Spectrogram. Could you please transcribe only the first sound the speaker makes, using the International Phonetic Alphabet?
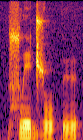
sʷ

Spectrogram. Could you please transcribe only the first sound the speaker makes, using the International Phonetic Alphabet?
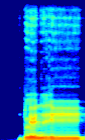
p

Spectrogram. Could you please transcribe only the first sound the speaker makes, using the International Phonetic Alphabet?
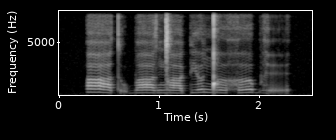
aː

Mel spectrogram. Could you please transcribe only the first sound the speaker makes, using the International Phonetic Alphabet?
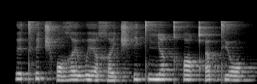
ɪ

